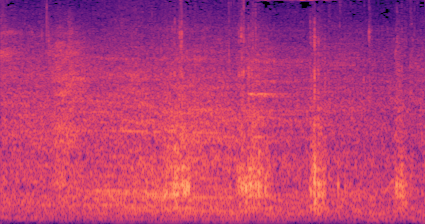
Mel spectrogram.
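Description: Road traffic on a street, a steady hum of passing cars and vans, with a few short louder sounds over it in the second half.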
